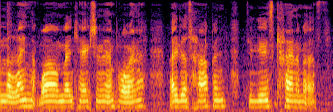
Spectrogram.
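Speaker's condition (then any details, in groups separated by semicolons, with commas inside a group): Amyotrophic lateral sclerosis; diagnosed at age 36, lost use of arms, lost balance later regained; lost ability to cough, choked on saliva, choking resolved with cannabis, speech improved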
